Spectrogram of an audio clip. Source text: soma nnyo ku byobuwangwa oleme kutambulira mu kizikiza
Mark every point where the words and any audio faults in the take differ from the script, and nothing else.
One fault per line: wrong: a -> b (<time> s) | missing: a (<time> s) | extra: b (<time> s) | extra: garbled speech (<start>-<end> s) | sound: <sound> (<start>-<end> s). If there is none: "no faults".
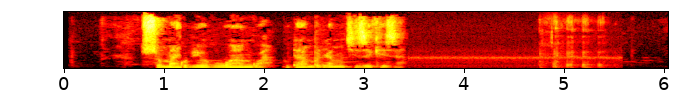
missing: nnyo (1.1 s)
missing: oleme (2.0 s)
sound: laugh (4.7-5.6 s)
